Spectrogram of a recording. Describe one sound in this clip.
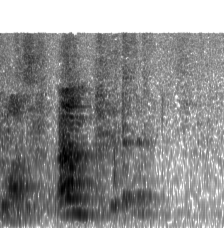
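A man speaks loudly with animation in a large hall.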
